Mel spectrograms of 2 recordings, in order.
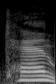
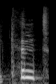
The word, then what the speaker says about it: can't: 네, 이것도 I can remember. 그죠? 이거 세게 읽어야 돼요. 이게 낫이 있으니까 세게 읽지만은 T를 터트리시면 안 돼요. 그러니까 I can't remember가 아니라 I can remember.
